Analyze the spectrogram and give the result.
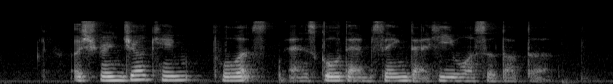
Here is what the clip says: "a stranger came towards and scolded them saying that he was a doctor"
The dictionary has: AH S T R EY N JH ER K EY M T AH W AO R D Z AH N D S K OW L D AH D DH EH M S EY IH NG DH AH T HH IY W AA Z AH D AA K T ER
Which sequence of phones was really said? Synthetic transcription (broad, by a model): AH S T R EY N JH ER K EY M T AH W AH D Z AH N S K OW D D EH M S EY IH NG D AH T HH IY W AA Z AH D AA T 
